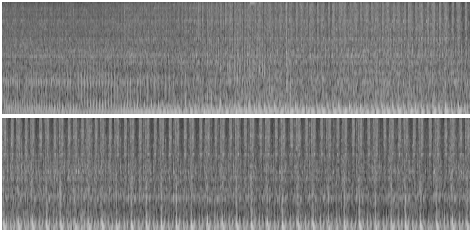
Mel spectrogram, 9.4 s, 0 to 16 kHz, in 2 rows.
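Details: Polaris 500 HO single-cylinder ATV that came in as a no-start, with bad old fuel and mouse droppings; carb cleaned: fires up, revs freely, then settles into a steady, even thump at idle; running right.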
